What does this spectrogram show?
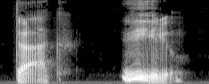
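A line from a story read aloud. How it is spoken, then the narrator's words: Calm confirmation. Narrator (Ukrainian): спокійно підтвердив Дамблдор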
